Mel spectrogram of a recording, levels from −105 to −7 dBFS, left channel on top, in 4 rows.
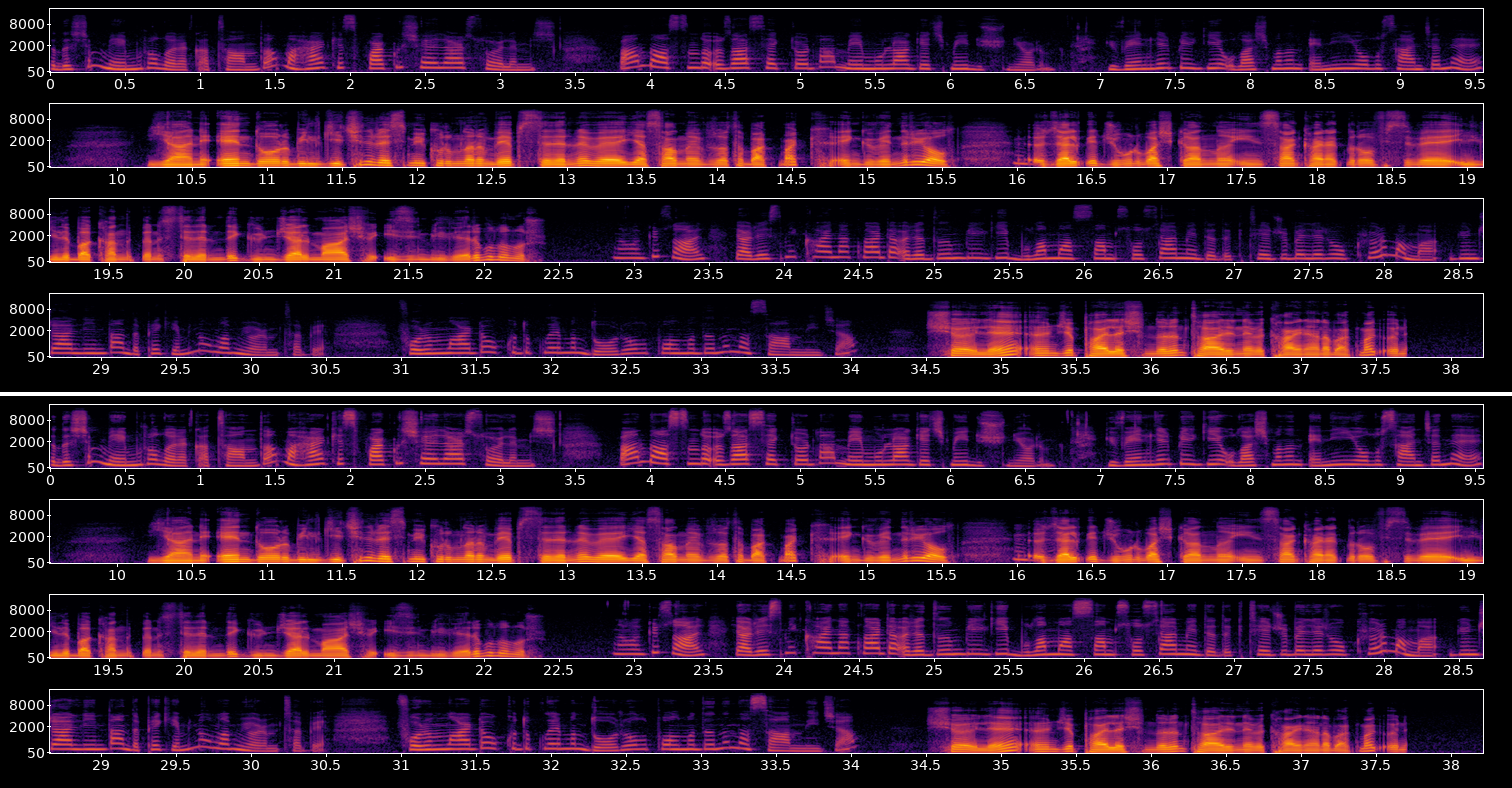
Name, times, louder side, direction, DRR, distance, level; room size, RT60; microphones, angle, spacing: voice 1, 0.0-9.6 16.0-16.3 22.9-34.0, right 2 dB, 70° right, 1.9 m, -49 dB
voice 2, 10.2-22.4 34.5-37.7, left 2 dB, 20° left, 0.4 m, -31 dB
head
